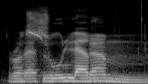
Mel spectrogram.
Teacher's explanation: Idgham must be applied. You have to merge tanween to meme.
